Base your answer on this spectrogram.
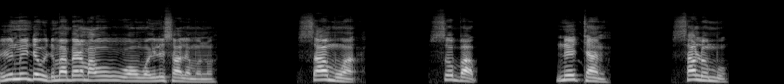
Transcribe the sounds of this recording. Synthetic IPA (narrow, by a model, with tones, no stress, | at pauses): e˨ɲi˦nũ˦ĩ˦da˦wi˨dmã˦bɛ˦ɾɪ˦mã˨wʊ˦ʊ˦wɔ̃˨n˨wɔ˨je˨ɾu˦sa˦lɛ̃˨m˨nʊ̃˦ | sa˦mũ˨a˨ | so˦ba˨b̚ | ne˦tʰã˨n | sa˦lõ˨m˦bo˨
